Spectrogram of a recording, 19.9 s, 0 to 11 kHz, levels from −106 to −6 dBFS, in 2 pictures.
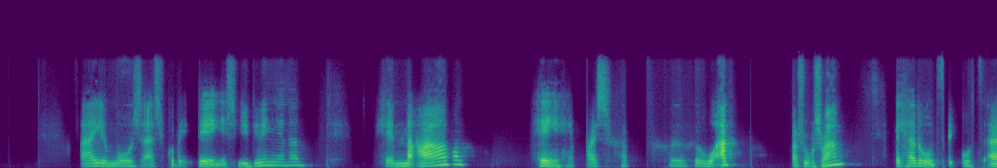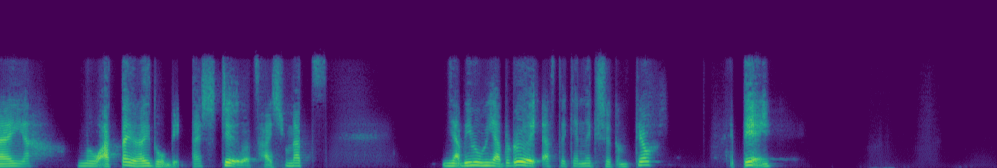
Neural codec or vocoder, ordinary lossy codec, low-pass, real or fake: codec, 16 kHz, 0.5 kbps, X-Codec, HuBERT features, trained on general audio; Opus, 64 kbps; 7.2 kHz; fake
